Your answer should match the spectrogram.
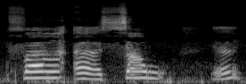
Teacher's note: Fa asar tebal ya, kerana ra yang pertama mati. Bila ra itu mati, huruf sebelum ni baris atas, kena baca tebal.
